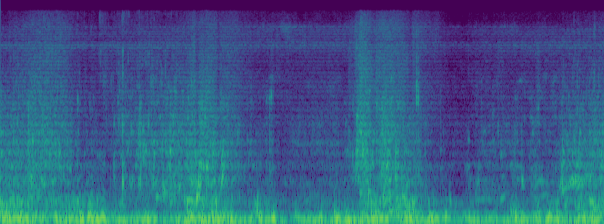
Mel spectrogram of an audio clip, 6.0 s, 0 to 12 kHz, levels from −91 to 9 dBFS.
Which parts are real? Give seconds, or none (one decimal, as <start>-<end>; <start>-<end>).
0.0-2.0; 5.6-6.0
